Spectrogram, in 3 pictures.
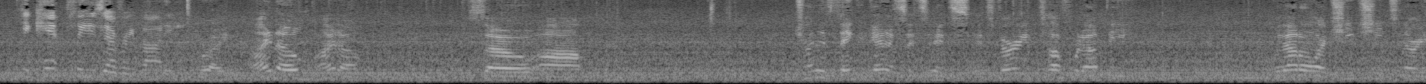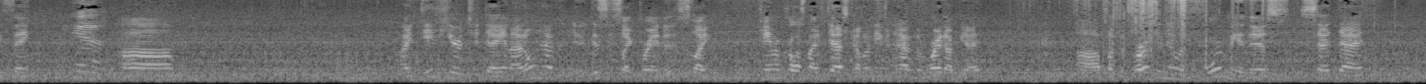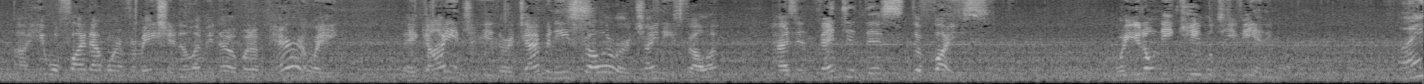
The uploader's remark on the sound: Portions of the program are recorded in transit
